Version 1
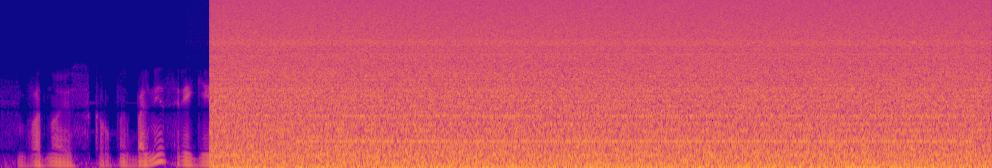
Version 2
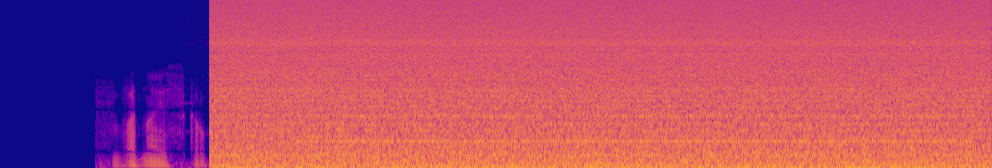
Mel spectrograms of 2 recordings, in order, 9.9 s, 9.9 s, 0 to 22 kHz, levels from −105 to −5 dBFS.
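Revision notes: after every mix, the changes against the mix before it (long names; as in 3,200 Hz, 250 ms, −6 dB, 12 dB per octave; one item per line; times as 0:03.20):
speech: entry +0.95 s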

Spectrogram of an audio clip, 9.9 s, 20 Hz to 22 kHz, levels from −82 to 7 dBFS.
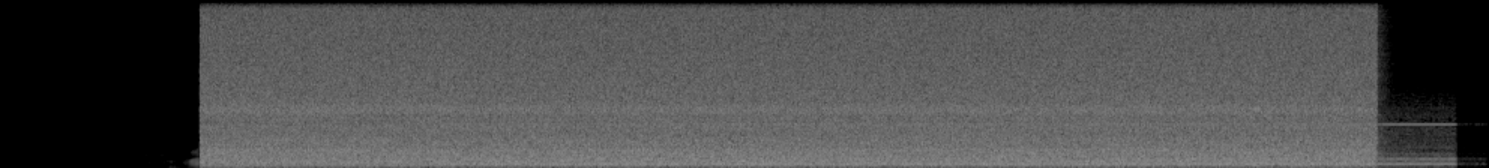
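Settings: first sound: entry −0.75 s
master: add high-pass filter 570 Hz 12 dB per octave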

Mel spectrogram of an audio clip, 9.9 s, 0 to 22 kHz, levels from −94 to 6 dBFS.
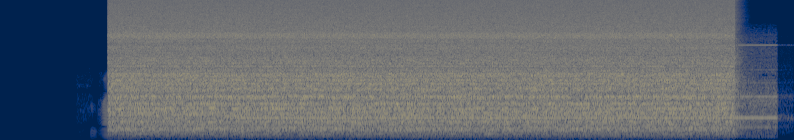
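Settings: first sound: send +9.5 dB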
